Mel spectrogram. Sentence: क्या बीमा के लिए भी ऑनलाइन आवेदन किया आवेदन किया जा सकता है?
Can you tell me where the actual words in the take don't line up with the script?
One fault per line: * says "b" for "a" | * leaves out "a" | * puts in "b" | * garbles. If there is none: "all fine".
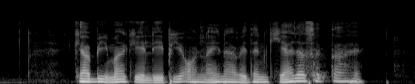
* leaves out "आवेदन किया"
